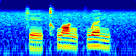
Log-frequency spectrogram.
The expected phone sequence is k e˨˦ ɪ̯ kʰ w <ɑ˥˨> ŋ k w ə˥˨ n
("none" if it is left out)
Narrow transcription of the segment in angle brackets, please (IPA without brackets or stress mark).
ɑ˥˨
